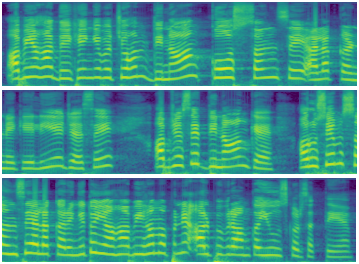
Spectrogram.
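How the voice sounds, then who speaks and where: A woman teaching a recorded grammar lesson to children, often checking whether they follow and slowing down to stress her examples. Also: very high voice, sharp tone. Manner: addresses children often, checks understanding with repeated questions; slows down and stresses example sentences.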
